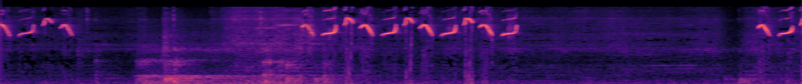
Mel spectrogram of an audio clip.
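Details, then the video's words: Cinereous tit in full song for training other songbirds: bursts of piercing, high upslurred whistles repeated rapidly, several phrases separated by pauses, with a low rumbling background noise between phrases. "MASTERAN BURUNG GELATIK WATU GACOR"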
